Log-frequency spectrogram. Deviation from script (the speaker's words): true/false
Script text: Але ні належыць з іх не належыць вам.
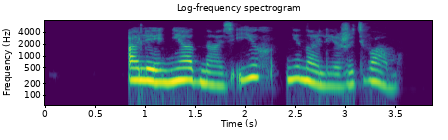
true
